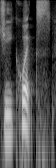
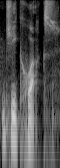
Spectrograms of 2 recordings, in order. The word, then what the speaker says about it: GQuuuuuuX: name, it's like, "Oh, this has to be pronounced G-Quix." Like, cuz it's quick, it's fast. It's a mobile It's like, you know, it's an actual agile mobile suit. Nope, G-Quocks.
